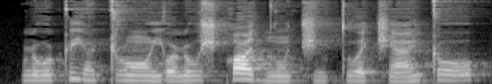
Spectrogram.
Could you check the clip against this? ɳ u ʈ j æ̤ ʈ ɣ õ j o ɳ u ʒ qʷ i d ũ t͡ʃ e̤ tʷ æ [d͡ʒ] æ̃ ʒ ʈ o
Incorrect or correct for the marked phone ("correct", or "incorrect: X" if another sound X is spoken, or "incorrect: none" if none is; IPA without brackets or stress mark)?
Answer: incorrect: t͡ʃ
